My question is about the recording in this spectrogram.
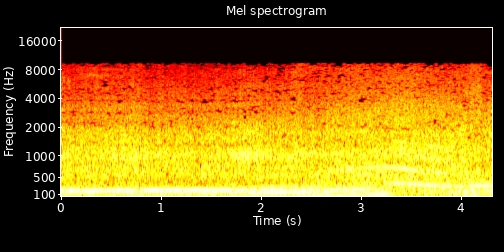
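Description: Diesel engine of a Scania T113H heavy tow truck running close by, a steady low note that shifts and rises and falls in pitch about halfway through as the engine revs.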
